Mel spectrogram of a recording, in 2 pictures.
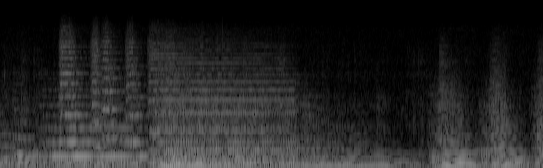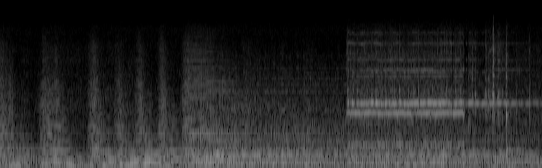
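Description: Orchestral music with sustained low notes. About nine seconds in, a telephone bell starts ringing over it.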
